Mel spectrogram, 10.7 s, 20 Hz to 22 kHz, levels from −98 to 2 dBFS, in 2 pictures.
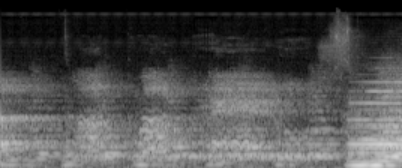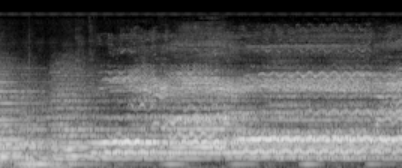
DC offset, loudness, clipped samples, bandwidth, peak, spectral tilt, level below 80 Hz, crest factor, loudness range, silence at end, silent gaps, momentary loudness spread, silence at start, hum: under 0.1%; -17 LUFS; under 0.1%; 12 kHz; -4 dBFS; -6 dB/octave; -46 dBFS; 14 dB; 14 LU; 0 s; none; 17 LU; 0 s; none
